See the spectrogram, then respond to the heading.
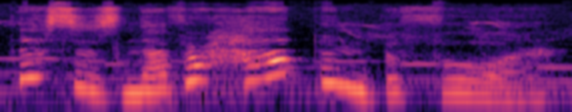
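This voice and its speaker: A woman's voice: high voice, wildly swooping pitch, measured pace, exaggerated voice. A woman voicing a fussy, sceptical teenage magical girl in a comic fan dub. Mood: wondering. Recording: loud music behind the voice.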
